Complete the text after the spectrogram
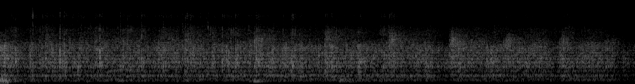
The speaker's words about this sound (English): Rise up to your feet. If you receive the word, clap your hand. Give God a better praise right now.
